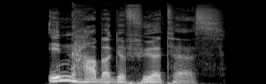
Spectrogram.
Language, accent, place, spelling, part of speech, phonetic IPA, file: German, Germany, Berlin, inhabergeführtes, adjective, [ˈɪnhaːbɐɡəˌfyːɐ̯təs], De-inhabergeführtes.ogg
- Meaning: strong/mixed nominative/accusative neuter singular of inhabergeführt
